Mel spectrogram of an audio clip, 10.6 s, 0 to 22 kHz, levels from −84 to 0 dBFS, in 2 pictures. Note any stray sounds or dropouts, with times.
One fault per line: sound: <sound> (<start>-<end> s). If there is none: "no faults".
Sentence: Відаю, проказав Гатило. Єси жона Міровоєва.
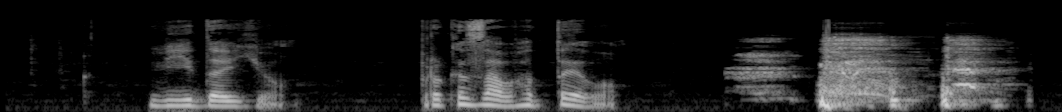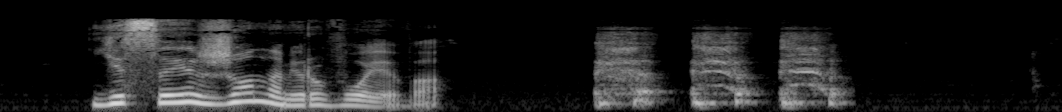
sound: cough (3.6-5.2 s)
sound: cough (8.3-9.6 s)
